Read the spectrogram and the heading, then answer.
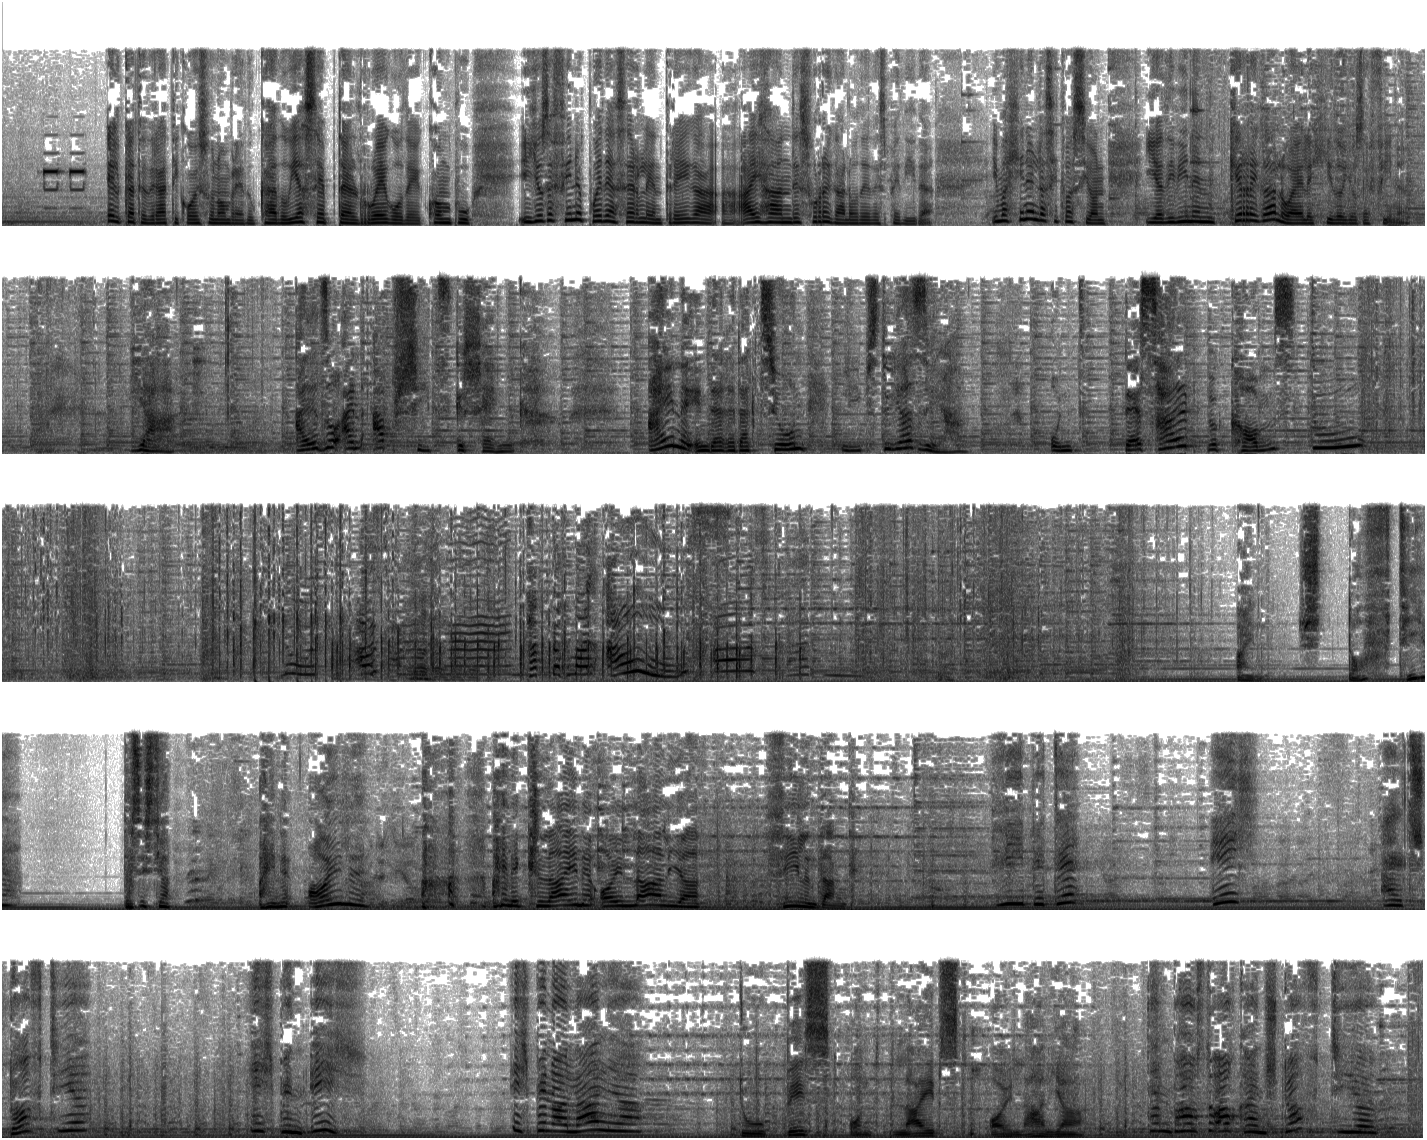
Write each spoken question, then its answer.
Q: Imaginen la situación y adivinen qué regalo ha elegido Josefine.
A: Probablemente hayan entendido que el regalo es una pequeña lechuza.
